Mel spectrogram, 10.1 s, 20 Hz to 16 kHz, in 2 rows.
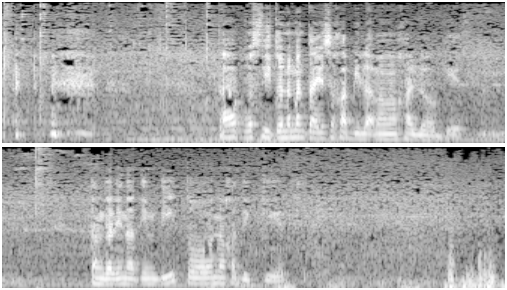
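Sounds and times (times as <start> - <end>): faint steady background noise: 0.0 - 10.0
wind buffeting microphone: 9.0 - 10.0.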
